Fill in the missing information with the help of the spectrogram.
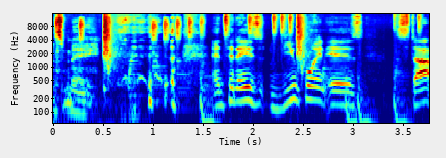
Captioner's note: laughter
